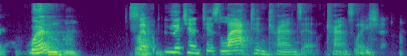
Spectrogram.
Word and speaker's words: Septuagint: The Septuagint. the what? Septuagint. Septuagint. And that's a Greek translation of the Old Testament or the New, both? Latin translation, is it not? What? Mhm. Septuagint is Latin translation.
